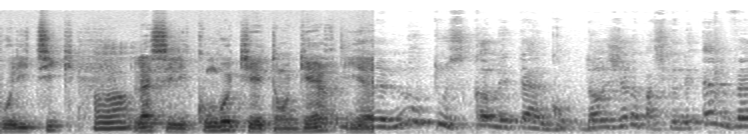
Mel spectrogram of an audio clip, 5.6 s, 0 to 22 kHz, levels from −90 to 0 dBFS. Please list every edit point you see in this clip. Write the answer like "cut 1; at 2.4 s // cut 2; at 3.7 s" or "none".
cut 1; at 2.8 s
